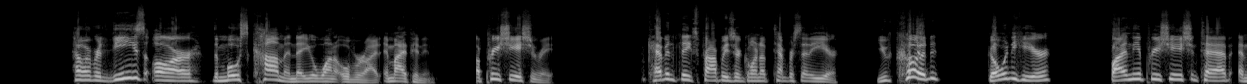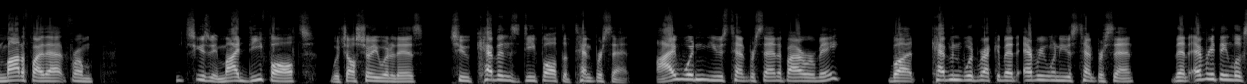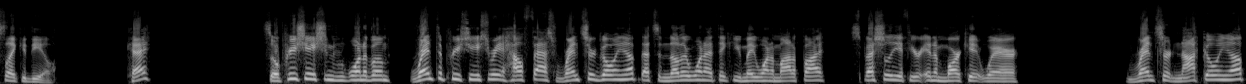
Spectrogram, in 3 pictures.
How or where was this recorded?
live audience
